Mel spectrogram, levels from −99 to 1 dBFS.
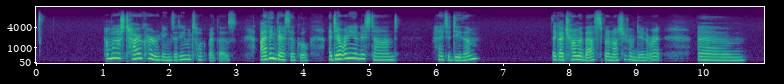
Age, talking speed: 10-29, 220 wpm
